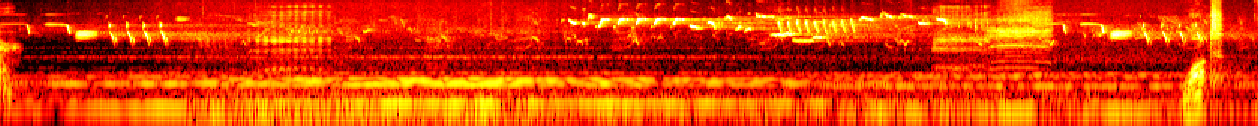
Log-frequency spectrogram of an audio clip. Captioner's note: soundbite of pastoral ambience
